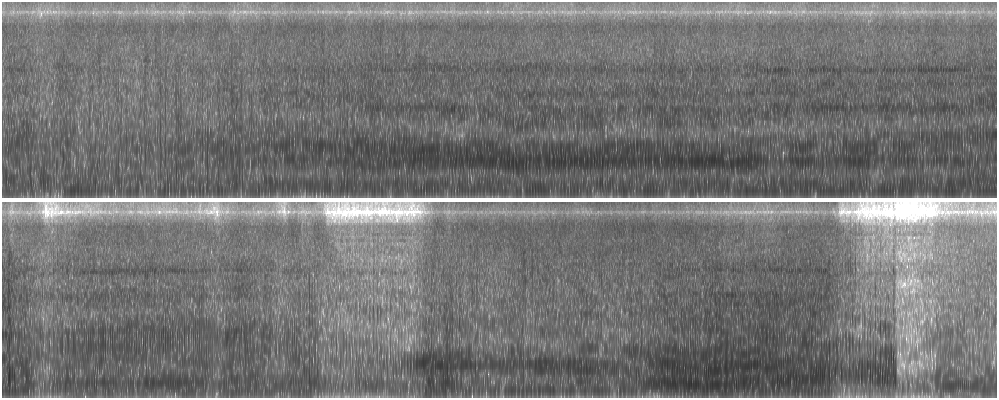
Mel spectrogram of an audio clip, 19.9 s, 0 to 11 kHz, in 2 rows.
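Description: Echo SRM-225 two-stroke string trimmer (weed eater) running at high throttle while cutting grass. The engine note shifts as it works, and it eases off briefly about halfway through, again a few seconds later, and near the end.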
